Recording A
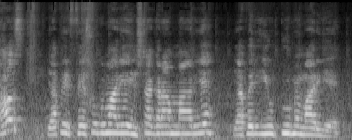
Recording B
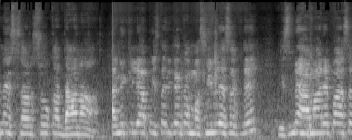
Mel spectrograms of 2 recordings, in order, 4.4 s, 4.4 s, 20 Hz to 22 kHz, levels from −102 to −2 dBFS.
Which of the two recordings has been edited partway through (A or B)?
B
